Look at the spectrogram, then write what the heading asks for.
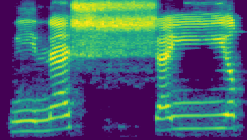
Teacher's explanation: Jangan minasyaito gitu ya. Tafasinya dulu di shin, kemudian ada harfulinnya.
